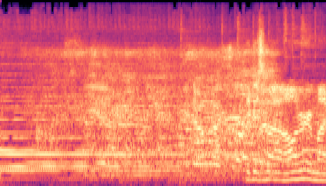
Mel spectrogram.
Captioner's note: people chattering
